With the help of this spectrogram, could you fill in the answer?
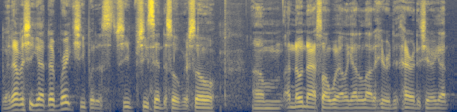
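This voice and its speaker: A man's voice: fairly low pitch, brisk. A middle-aged man from Miami, a photographer being interviewed, telling stories casually with frequent laughter. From Miami, United States. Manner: laughing, storytelling, informal. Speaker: guest photographer.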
